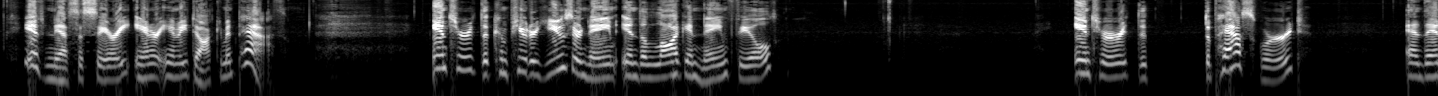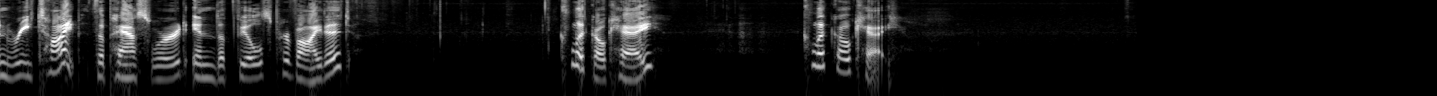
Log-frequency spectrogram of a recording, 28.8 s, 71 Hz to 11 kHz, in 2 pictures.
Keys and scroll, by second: 3.6-5.3 typing, 6.3-8.0 typing, 12.2 1, 13.5 1, 17.3 1, 18.5 1.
